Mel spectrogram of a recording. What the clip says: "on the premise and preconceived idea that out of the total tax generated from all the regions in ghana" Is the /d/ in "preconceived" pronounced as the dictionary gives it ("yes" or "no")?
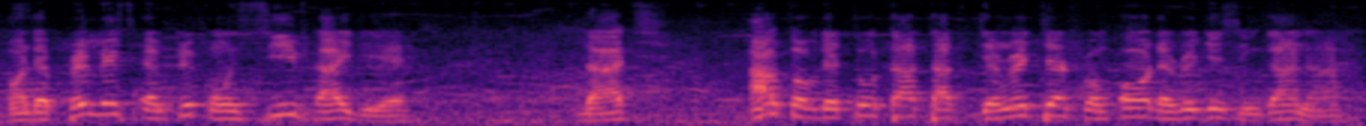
yes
